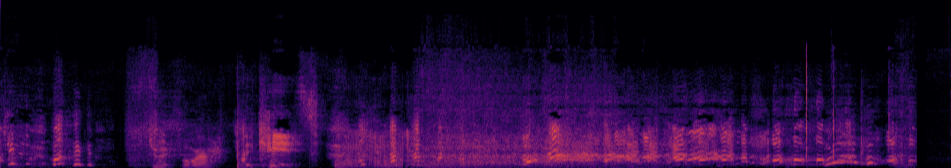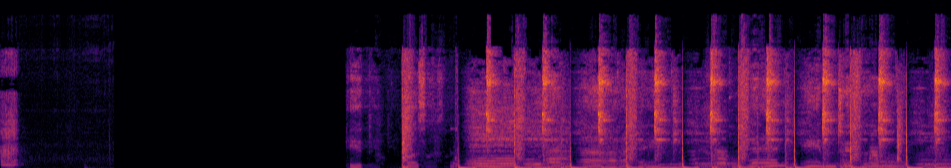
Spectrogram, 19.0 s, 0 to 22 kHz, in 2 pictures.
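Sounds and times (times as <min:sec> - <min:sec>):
audience laughter: 0:03.9 - 0:09.2.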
